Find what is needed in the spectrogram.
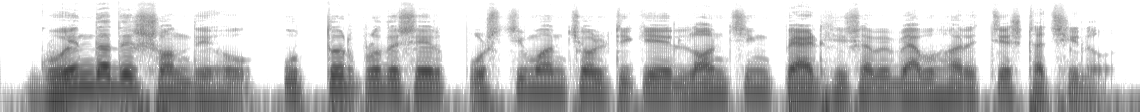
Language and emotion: Bengali, neutral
